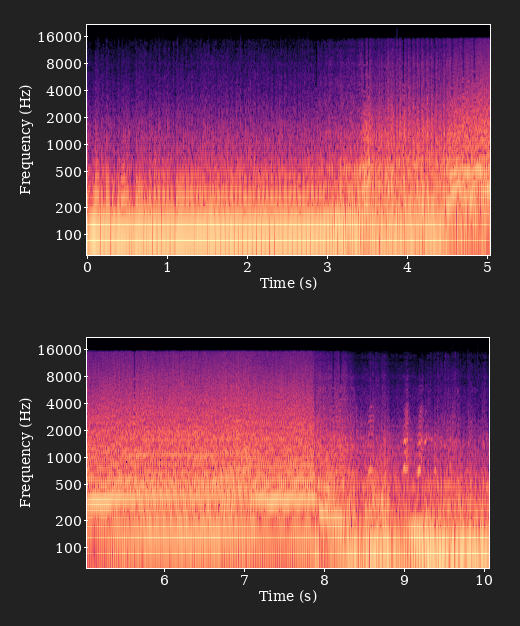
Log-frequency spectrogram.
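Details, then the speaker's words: Bad Penny, automatic transmission just fitted with a new Freak Show torque converter, street test: engine revs climb under load, then drop cleanly in one firm step on the upshift; crisp, positive shifts, normal. "Yeah, it's working a lot better now. You can actually hear the shift."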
